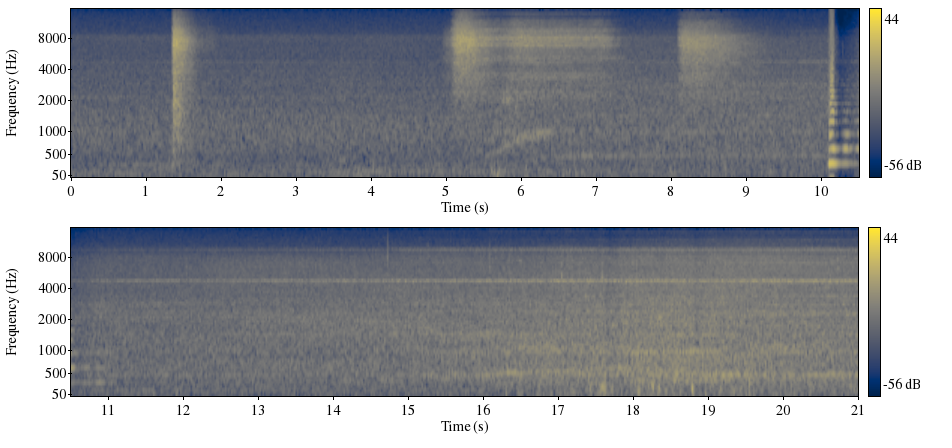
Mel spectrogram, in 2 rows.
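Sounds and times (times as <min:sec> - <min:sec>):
air hiss bursts: 0:01.4 - 0:01.8, 0:05.0 - 0:07.3, 0:08.1 - 0:09.2
electric train whine: 0:04.8 - 0:21.0
loud train horn blast: 0:10.1 - 0:11.1.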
